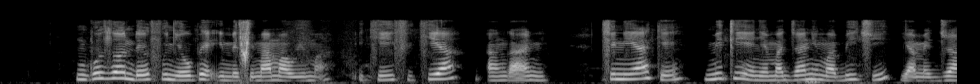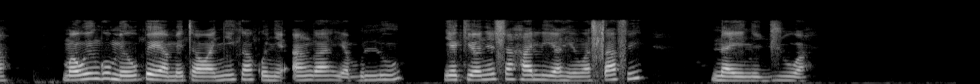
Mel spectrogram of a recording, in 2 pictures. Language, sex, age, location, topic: Swahili, female, 18-24, Kisumu, education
